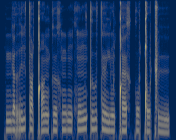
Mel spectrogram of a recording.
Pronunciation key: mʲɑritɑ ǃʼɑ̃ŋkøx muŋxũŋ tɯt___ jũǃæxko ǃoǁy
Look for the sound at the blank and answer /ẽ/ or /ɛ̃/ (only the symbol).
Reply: ẽ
